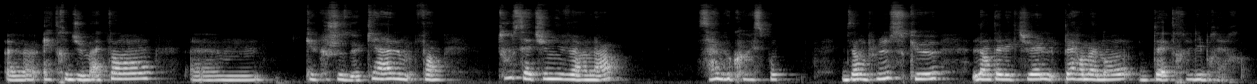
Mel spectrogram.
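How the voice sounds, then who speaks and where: A woman's voice: a little high, steady tone, slow pace, mellow. A young woman vlogging casually to camera, sniffly with a cold, chatty and self-mocking, full of fillers. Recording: echoey room.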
